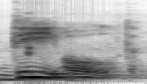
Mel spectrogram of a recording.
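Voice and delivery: put-on "the old" with THE as "thee" before the vowel; long ee sound in THE before "old". Shown as a demonstration. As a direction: say THE as "dee" in "the old". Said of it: "دقت کن به تلفظ من".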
